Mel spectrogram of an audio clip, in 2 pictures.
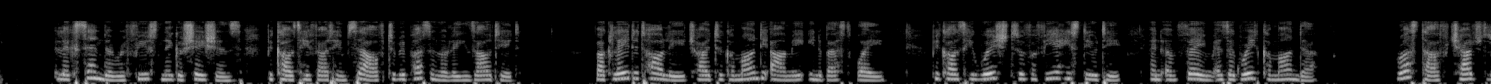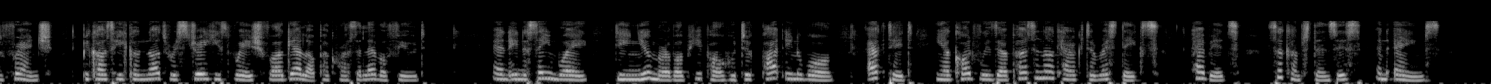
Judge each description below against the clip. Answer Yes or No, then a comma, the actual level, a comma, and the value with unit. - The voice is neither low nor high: No, high, 220 Hz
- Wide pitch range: No, average, 3.3 semitones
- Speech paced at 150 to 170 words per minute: Yes, average, 160 wpm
